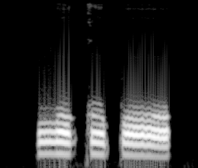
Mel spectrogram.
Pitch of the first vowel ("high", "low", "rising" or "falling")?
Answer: low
